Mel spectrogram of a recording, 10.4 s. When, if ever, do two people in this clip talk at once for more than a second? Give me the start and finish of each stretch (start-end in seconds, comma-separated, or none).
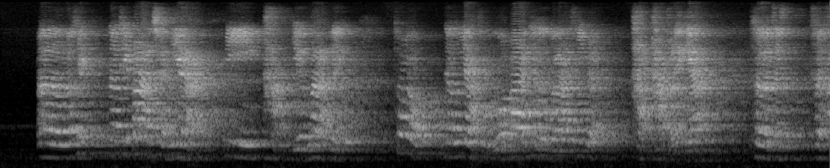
none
